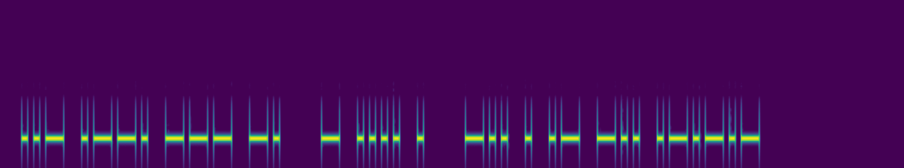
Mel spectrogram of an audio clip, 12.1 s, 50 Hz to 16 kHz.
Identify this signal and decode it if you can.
Morse code, heard as a keyed tone, about 15 wpm, 700 Hz. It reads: UPON THE DEAD.
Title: Sentences from Top 1500 Words 15wpm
